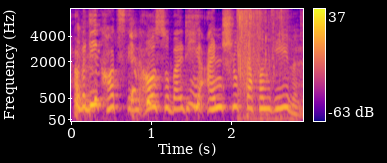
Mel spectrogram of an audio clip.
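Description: Radio play villager played by a woman: worried, plain-spoken, slightly high, faint noise behind. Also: steady tone, fairly quick, close to an everyday voice. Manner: worried, earthy. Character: anxious village woman nursing a sick girl. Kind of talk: German radio play acting.

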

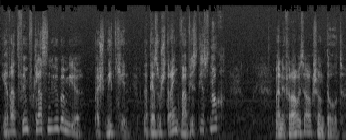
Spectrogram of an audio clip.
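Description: An actor playing a cheeky older village schoolmaster in a German radio drama, with a creaky, husky voice. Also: male voice, on the high side, sing-song, a little slow, exaggerated voice. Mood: coaxing.

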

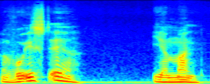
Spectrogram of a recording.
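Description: A man's voice: on the low side, lively intonation, slow pace, warm tone, breathy edge, exaggerated voice. An actor playing a bitter, helpless man back from the war, plaintive and self-mocking, in a radio play. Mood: startled, protesting. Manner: plaintive, self-deprecating, intense. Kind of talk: post-war German radio play acting.

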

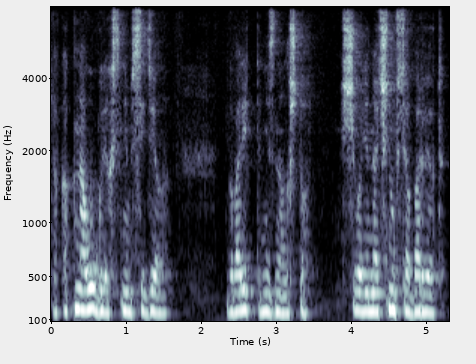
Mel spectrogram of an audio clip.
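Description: An actress playing a discontented, proud married daughter who advises and prods in a knowing, aggrieved way in a Soviet radio play. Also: female voice, lowish voice, level tone, fairly quick, slight background noise, natural voice.

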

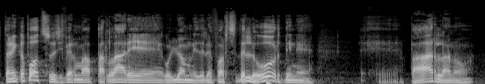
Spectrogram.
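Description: A man's voice: lowish voice, lively intonation, moderate pace, creaky. A male stage actor delivering a dramatic solo narrative, telling it urgently and vividly in short bursts, as if it were happening now. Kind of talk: dramatic theatrical narrative monologue.

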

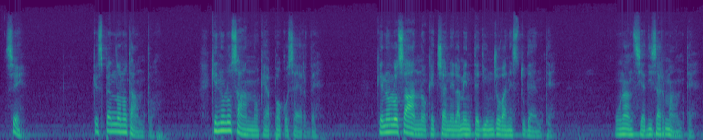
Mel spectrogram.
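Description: An actor playing an anxious, bitter, jobless young student in a theatrical, rhythmic Italian radio play, with a husky voice. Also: male voice, fairly low pitch, animated, a little slow, pauses often, a little mellow. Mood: anxious, resigned. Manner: theatrical, wordplay-driven, repetitive.

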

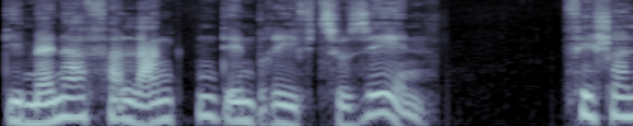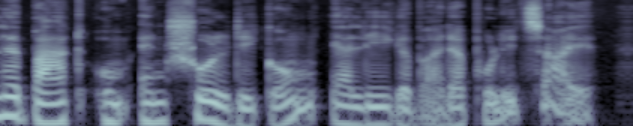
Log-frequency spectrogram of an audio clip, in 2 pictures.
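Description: An actor playing a dry storyteller, giving measured, precise literary narration in a radio play. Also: male voice, mid-range voice, lively intonation, creaky, darkish tone, no echo.

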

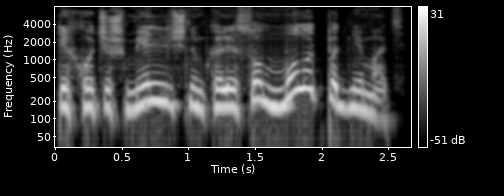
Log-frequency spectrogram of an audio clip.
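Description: A man doing a gruff, proud blacksmith. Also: a little high, expressive, moderate pace, darkish tone, dry recording, studio quality. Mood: gruff blustering. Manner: gruff, blustering.

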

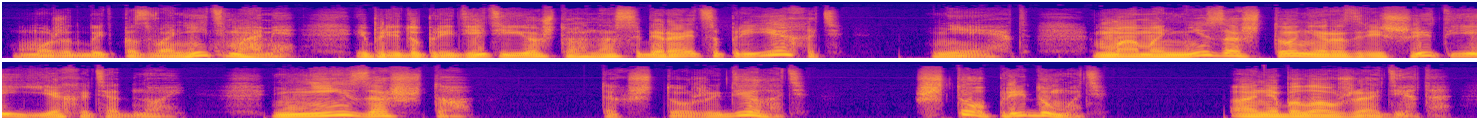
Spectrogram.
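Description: A man narrating a children's radio story expressively, with theatrical emphasis and dramatic pauses. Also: mid-range voice, big pitch swings, a little mellow, no echo, clean studio sound. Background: music.

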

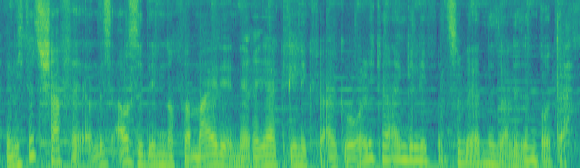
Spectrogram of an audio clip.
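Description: A man's voice: medium pitch, expressive, fast, gravelly, over music. An actor playing a laid-back young male friend in a radio drama, giving dry, cynical life advice in a philosophizing way. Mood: dry, musing. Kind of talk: naturalistic radio play dialogue.

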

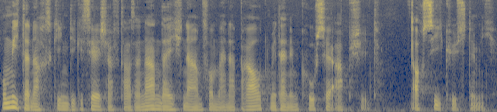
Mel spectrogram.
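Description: An actor playing a nervous, theatrical bridegroom in a classic German radio play, evasive and given to florid, self-dramatizing storytelling. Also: male voice, a bass voice, normal speed. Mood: agitated, confiding. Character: nervous, theatrical bridegroom confessing on his wedding morning.

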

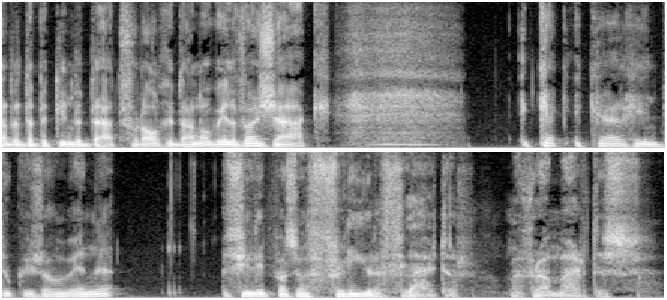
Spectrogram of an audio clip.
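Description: A man playing an evasive, self-assured businessman under questioning in a crime drama, with a Flemish accent, a gravelly husky voice and repetitive, dismissive replies. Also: on the low side, no echo. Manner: hesitant, repeats himself, dismissive.

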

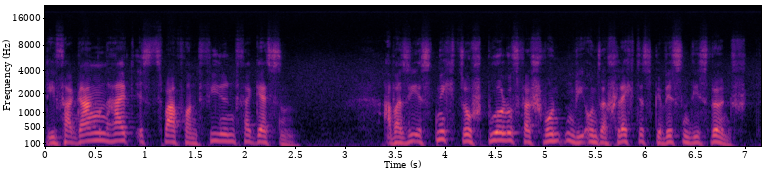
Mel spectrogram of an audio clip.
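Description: A man's voice: medium pitch, moderate pace, fairly bright tone, husky. An actor playing a stern man reading newspaper text aloud formally and emphatically in a 1960s radio drama. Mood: grave, admonishing. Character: stern male newspaper reader reciting editorials and reports.

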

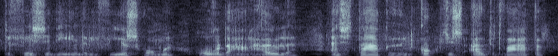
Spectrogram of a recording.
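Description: A man reading a children's fairy tale as a storyteller, expressive and deliberate in his delivery. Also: on the low side, breathy edge. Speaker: storyteller, audiobook reader.

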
